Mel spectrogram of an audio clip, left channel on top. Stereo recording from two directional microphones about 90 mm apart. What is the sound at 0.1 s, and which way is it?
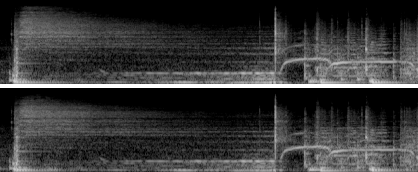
Music, 20° right (ahead or behind).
